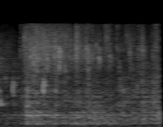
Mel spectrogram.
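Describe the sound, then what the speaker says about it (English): A wet cloth towel is wrung out over water, giving a brief splashing trickle of runoff that streams and drips steadily after a short pause, close and fairly clear. "wring it out"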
